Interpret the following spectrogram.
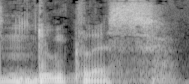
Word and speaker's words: Dunkles: By the way, it would actually, if it was German, it wouldn't be Dunkel, it would be Dunkles. There's an S, it's Dunkles, according to the great Dan Gordon.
